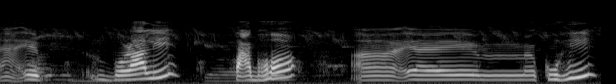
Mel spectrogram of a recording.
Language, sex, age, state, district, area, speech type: Assamese, female, 60+, Assam, Sivasagar, rural, spontaneous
